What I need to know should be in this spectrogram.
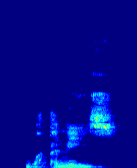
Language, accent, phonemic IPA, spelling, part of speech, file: English, Southern England, /wæpəˈniːz/, wapanese, noun, LL-Q1860 (eng)-wapanese.wav
- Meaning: Synonym of weeaboo: a person from elsewhere, particularly an unsocial white male, considered overly infatuated with Japanese culture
